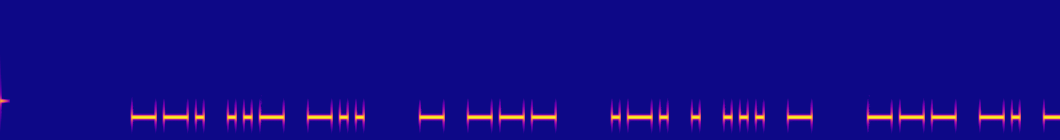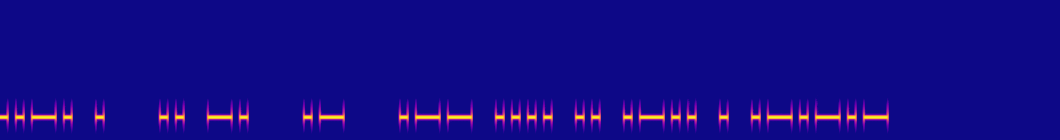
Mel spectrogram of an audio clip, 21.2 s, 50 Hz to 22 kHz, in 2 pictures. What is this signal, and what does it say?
Morse code, heard as a keyed tone, about 15 wpm, 700 Hz. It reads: GUD TO REST ONCE IN A WHILE.
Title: Sentences from Top 500 Words and Abbreviations 15wpm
